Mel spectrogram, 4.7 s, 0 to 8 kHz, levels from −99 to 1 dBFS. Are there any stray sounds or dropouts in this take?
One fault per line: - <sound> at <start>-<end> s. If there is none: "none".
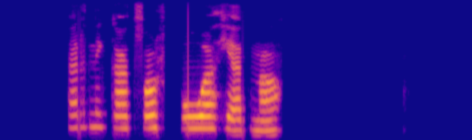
none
